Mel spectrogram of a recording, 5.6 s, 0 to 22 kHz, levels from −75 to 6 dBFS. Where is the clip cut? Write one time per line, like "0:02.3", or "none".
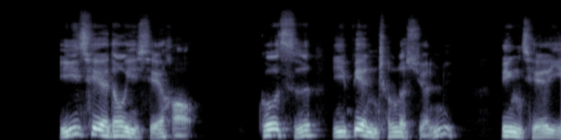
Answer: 0:02.4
